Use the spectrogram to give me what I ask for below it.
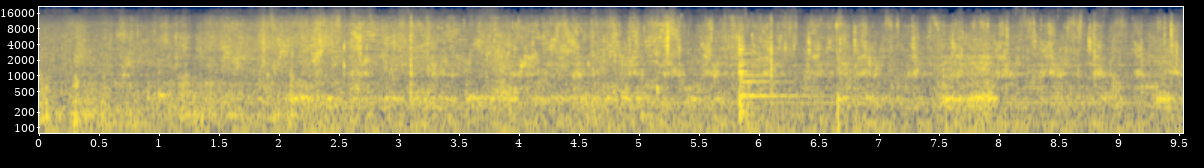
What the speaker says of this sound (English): Stir that and bring it to a boil.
